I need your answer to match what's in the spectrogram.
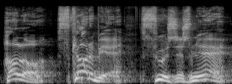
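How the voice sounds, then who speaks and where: A man voicing War, a crude, loud, swearing male god of war. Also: medium pitch, big pitch swings, moderate pace, voice pushed up, close to an everyday voice. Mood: frantic.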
